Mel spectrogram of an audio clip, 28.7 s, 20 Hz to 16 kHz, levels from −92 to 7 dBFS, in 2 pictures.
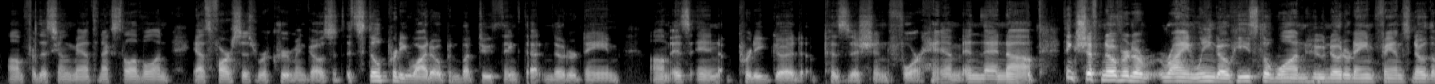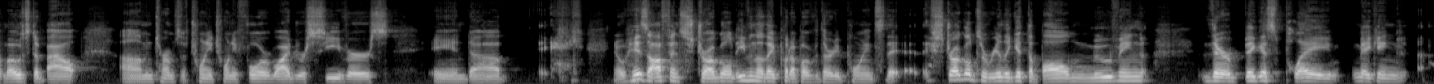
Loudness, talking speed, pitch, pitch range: -23 LUFS, 195 wpm, 115 Hz, 100-130 Hz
